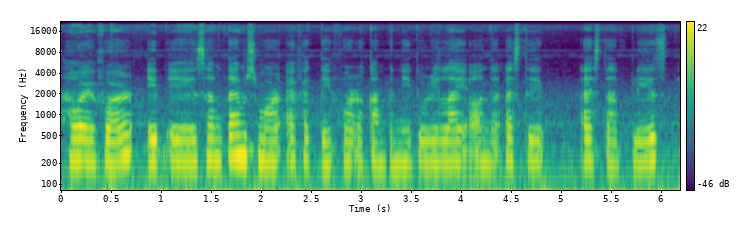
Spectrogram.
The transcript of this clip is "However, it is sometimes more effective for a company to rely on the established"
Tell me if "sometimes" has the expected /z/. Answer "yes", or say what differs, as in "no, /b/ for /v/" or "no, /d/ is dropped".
no, /s/ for /z/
